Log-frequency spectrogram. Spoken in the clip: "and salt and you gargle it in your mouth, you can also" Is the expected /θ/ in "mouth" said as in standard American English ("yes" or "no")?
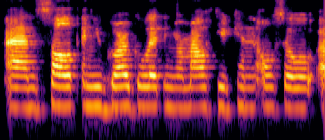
yes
